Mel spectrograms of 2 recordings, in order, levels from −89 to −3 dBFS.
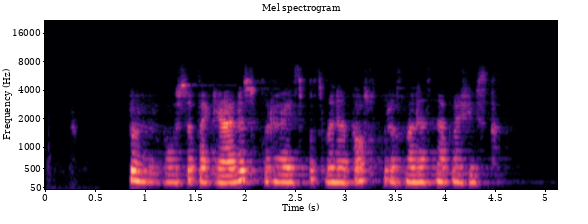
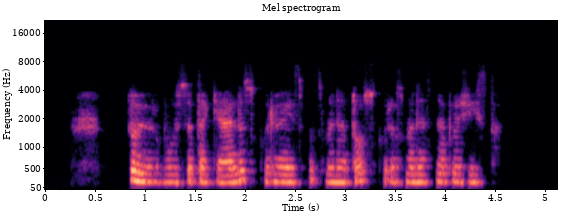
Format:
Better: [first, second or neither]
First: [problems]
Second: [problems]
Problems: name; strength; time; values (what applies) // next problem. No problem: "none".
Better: second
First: noise reduction (neural mask model DeepFilterNet 3)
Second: none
